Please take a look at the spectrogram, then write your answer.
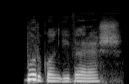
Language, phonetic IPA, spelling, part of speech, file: Hungarian, [ˈburɡundivørøʃ], burgundi vörös, adjective, Hu-burgundi vörös.ogg
- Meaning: burgundy (colour)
